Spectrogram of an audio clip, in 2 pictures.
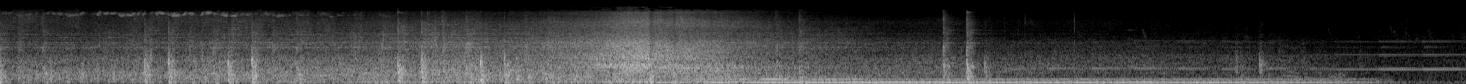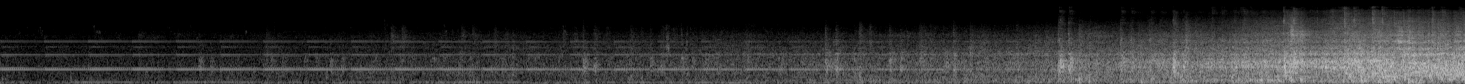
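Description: Chichibu Railway passenger coaches running past, their wheels clicking over the rail joints. The train noise dies away about halfway through, leaving a faint steady ringing tone for several seconds. A second electric train then approaches, growing loud near the end.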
